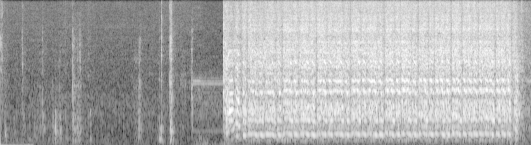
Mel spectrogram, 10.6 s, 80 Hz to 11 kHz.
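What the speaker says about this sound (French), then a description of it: "j'ai pas rebranché les bobines, juste pour la faire tourner au démarreur" BMW 325ti engine spun over on its starter with the ignition coils left disconnected, a sudden loud, sustained whirring crank with a fast rhythmic pulse that never catches, after a few quiet ticks and clicks.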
